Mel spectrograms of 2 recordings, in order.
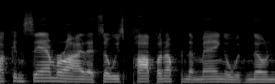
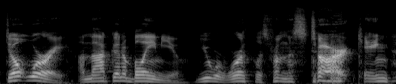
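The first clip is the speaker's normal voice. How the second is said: raised, higher voice of a scolding villain; loud, contemptuous manga dub; angry berating; 5 semitones higher, 6 dB louder than usual. Acted. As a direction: berate a worthless underling. Acting out an angry manga villain's dialogue.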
